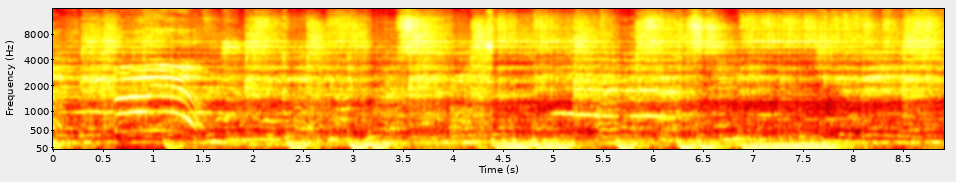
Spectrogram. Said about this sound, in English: You stand up and you clap.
